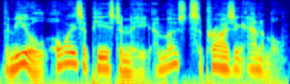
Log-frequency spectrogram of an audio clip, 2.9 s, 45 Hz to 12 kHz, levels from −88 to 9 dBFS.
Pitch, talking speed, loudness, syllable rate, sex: 130 Hz, 205 wpm, -17 LUFS, 6.0 syllables/s, male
